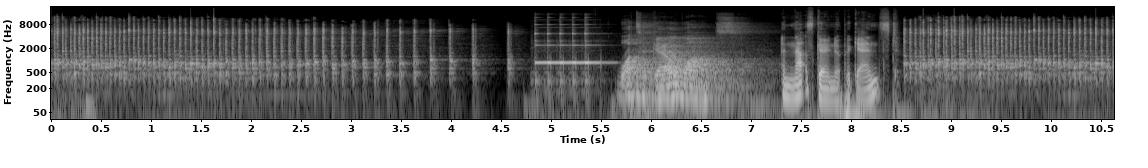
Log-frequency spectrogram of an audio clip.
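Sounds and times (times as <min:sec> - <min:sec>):
spinning prize wheel ticking: 0:00.0 - 0:04.0, 0:08.5 - 0:10.6
speech: 0:05.7 - 0:08.6.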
